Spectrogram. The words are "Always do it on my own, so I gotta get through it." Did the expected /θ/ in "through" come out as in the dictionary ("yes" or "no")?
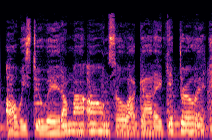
yes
